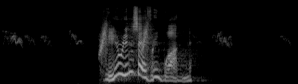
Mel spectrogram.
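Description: An elderly woman exclaims in a cartoon voice.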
